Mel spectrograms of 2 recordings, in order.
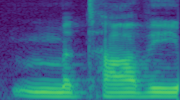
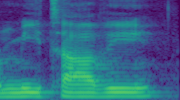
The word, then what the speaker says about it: Mitavi: So the way I've been pronouncing it is like Matavi or Mitavi.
